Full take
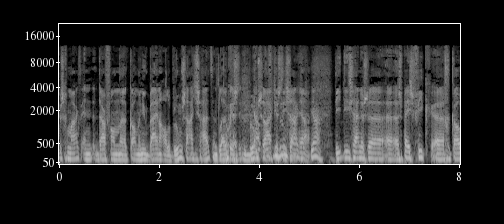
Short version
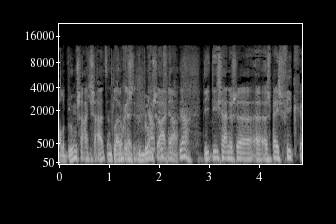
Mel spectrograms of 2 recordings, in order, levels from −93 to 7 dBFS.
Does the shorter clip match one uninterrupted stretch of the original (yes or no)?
no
